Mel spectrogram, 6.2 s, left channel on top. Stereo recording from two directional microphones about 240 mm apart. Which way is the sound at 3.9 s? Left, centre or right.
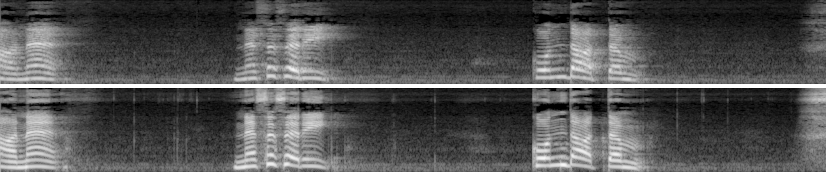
Right.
